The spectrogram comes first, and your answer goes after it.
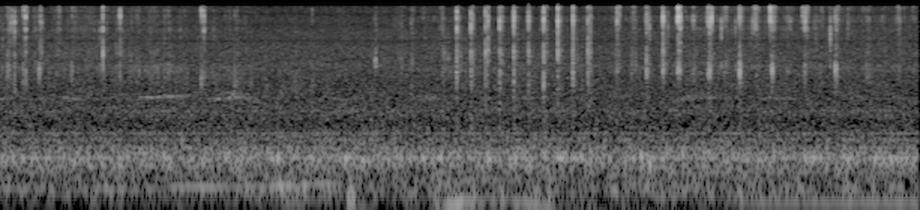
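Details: Close-up of a pet rabbit eating: scattered soft nibbles, then a run of crisp, quick crunching clicks in the second half. Faint low rumble in the background.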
